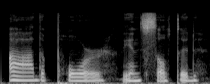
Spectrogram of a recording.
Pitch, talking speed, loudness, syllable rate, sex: 180 Hz, 145 wpm, -20 LUFS, 3.9 syllables/s, female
